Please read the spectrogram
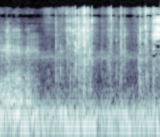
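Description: Clear plastic bag crinkling softly as a die-cast toy car inside it is picked up and handled.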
